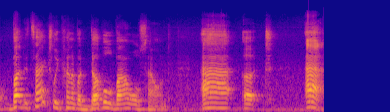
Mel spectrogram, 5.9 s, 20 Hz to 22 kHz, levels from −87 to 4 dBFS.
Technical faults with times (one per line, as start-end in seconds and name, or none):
4.85-5.86 cut-off end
